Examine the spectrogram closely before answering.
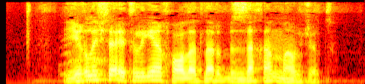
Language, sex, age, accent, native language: Uzbek, male, 25-34, Jizzax, Uzbek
